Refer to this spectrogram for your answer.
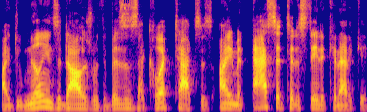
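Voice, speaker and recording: A man with a bright, sharp tone and medium pitch talks at a fairly quick pace over a quiet background. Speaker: business owner testifying. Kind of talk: public testimony. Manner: fast.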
